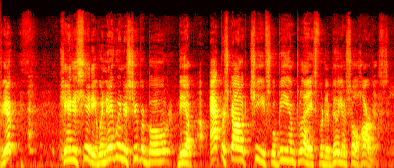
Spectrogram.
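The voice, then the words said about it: Imitated Arkansas accent. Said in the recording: “he's an Arkansas boy. And that's a little bit of a Bob, you know, impersonation.”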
